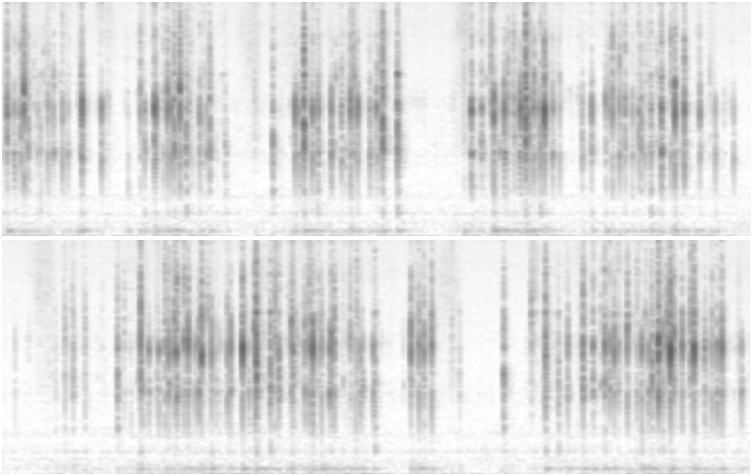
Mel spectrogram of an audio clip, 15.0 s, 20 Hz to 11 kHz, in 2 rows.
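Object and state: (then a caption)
Plastic mechanical keyboard. Fingertips of both hands type on an SK61 compact 60% plastic mechanical keyboard with white and grey keycaps. Bursts of rapid, bright, dry key clicks with almost no ring come in clusters separated by brief pauses.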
